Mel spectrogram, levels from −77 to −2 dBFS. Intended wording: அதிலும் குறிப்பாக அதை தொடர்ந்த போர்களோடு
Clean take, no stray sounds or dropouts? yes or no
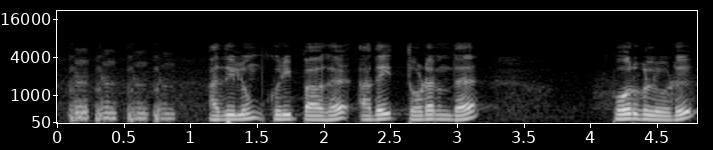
no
